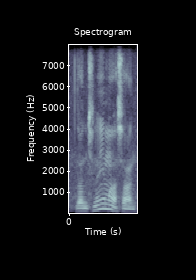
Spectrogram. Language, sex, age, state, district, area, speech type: Kashmiri, male, 18-30, Jammu and Kashmir, Srinagar, urban, spontaneous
